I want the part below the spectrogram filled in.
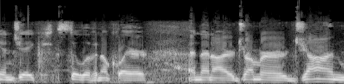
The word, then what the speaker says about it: Eau Claire: How do you say Eau Claire or Eau Claire? – It's Eau Claire. So okay. I think in French it means clear water.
